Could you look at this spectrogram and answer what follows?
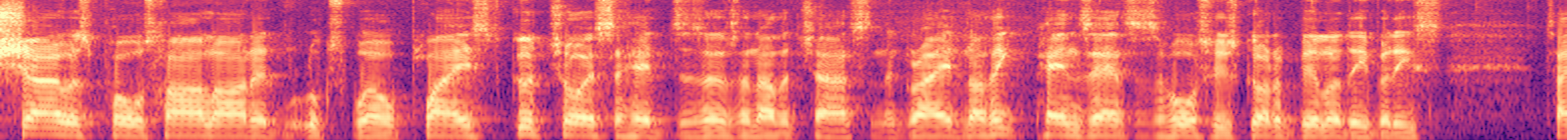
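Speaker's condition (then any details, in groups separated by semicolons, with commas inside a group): No condition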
